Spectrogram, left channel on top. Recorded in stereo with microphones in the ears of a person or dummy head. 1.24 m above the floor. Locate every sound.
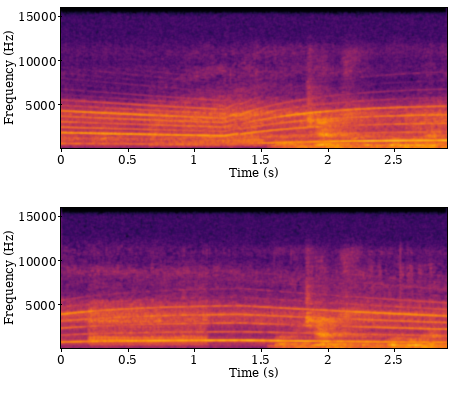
1.5 s a man speaking: 75° right (ahead or behind), 3.5 m; by 2.8 s 70° right (ahead or behind), 4 m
